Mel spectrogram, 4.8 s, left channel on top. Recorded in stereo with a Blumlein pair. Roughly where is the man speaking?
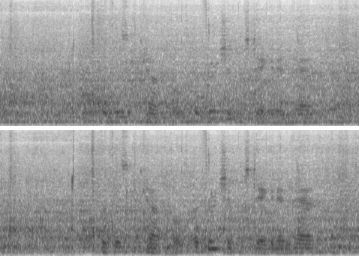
Ahead right.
